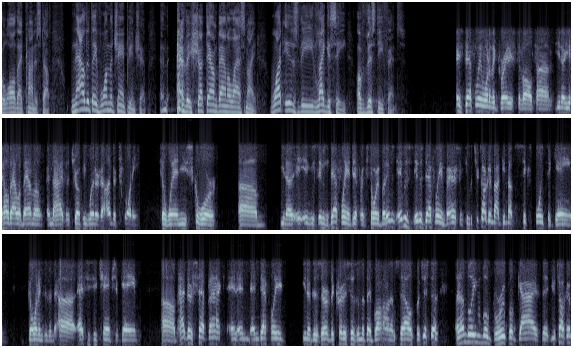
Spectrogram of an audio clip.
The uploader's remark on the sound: we open the phones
